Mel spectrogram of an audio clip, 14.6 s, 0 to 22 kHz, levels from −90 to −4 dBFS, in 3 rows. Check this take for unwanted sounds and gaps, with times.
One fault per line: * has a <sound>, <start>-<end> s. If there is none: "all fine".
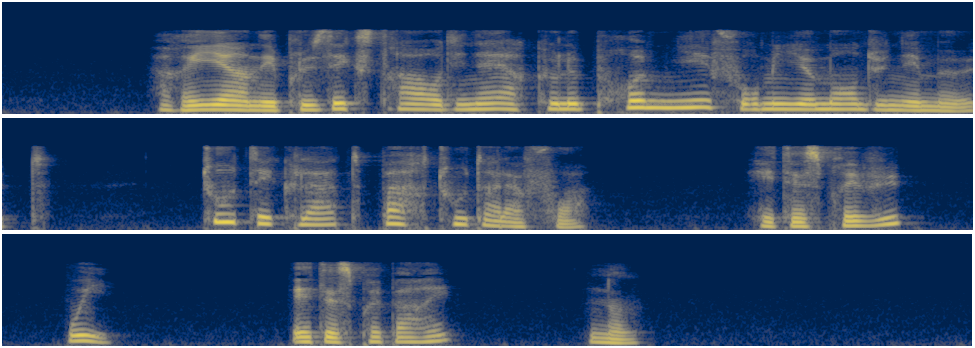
all fine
